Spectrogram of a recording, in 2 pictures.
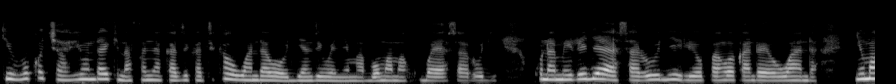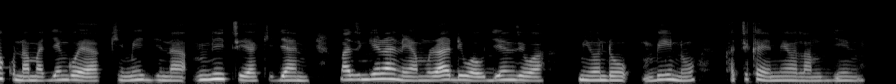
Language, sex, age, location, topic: Swahili, female, 18-24, Kisumu, government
